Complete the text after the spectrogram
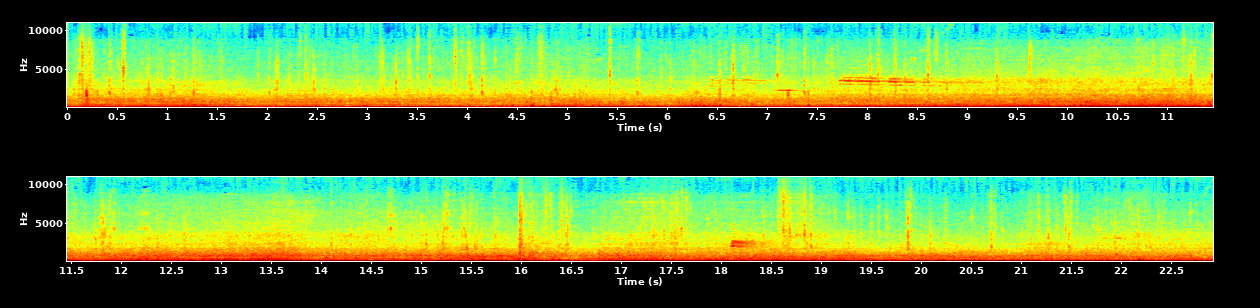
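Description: A car engine hums steadily and tyres roar on the road from inside a moving car.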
